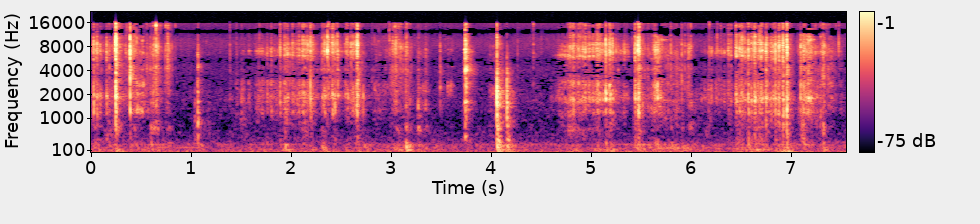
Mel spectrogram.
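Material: Soap.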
